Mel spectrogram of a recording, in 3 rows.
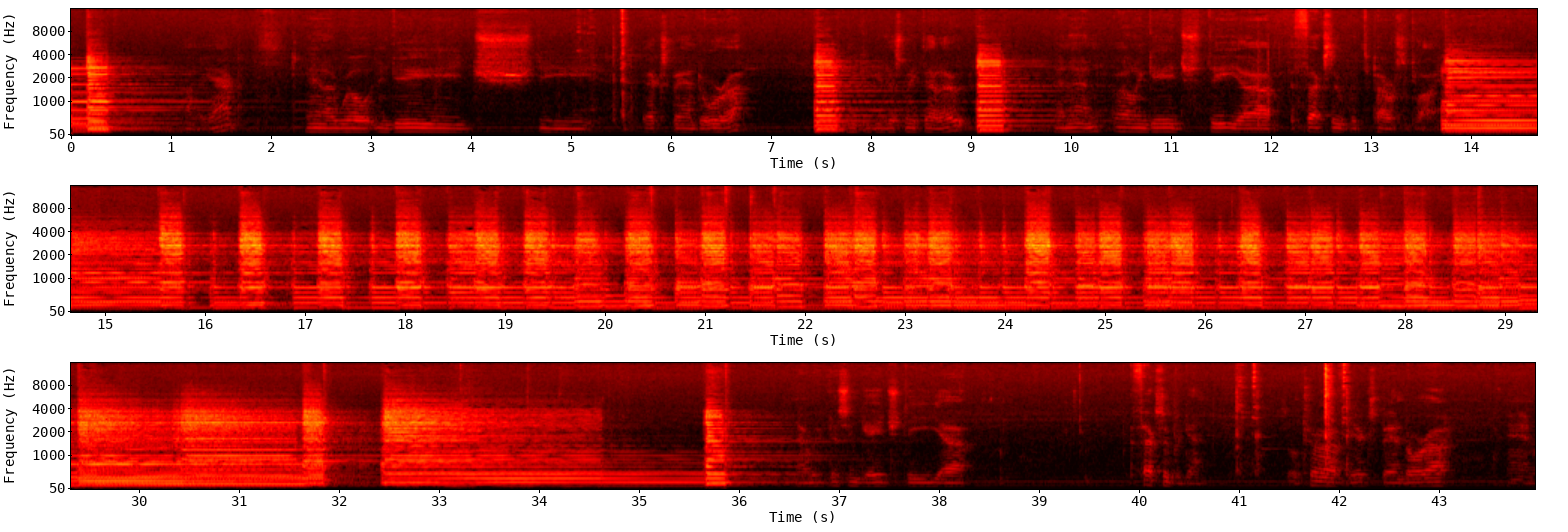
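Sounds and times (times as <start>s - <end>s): distorted electric guitar: 0.0s - 1.3s, 7.4s - 8.4s, 9.0s - 9.9s, 13.7s - 36.8s.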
